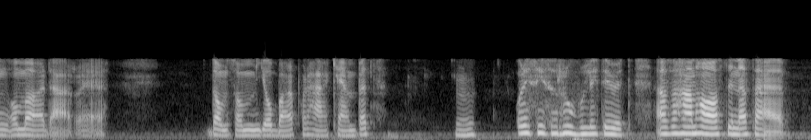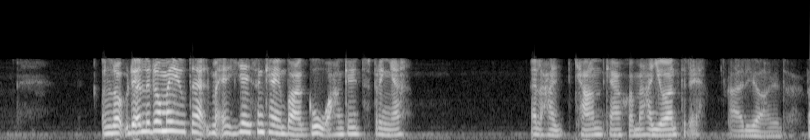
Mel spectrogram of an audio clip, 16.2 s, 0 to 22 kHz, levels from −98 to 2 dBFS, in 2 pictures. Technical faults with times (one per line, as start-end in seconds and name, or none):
0.00-16.22 Bluetooth CVSD headset codec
